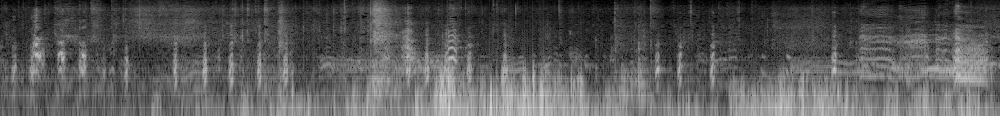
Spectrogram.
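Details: Farm poultry being fed, a happy moment for the birds; short sharp clucks repeated several times per second at first, then busy mixed calls and a burst of squawking near the end over steady low rustling.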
